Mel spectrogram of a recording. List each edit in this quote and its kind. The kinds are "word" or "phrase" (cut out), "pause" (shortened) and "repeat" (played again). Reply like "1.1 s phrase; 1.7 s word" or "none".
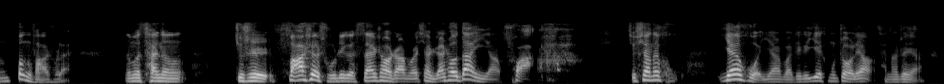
none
